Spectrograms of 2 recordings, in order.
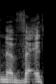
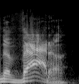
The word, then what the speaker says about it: Nevada: It's not Nevada, it's Nevada. You call Oregon.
